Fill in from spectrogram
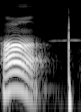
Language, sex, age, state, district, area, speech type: Punjabi, male, 30-45, Punjab, Tarn Taran, urban, read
